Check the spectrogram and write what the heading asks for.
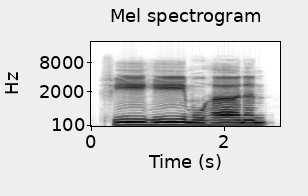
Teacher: فیہ مہانن میں فیہ کی ہا کو کچھ کھینچ کر پڑھیں، یعنی اس طرح فیہ مہانن.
